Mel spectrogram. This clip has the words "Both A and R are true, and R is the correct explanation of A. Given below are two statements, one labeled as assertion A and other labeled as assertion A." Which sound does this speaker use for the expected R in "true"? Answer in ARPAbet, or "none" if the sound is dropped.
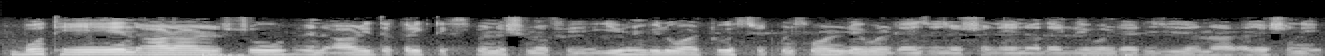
none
